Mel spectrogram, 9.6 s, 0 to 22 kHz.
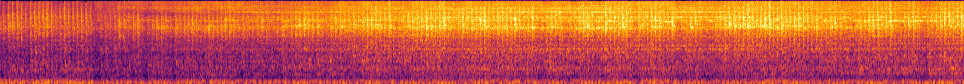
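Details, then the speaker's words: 1982 Ford V8, cold idle after fitting a fuel pressure regulator (now about 6.5–7 psi, previously 9.5 psi with black smoke and hard lope): deep rumble with only a mild slow lope, no stumbling; idle settled and acceptably smooth. "hey guys island there i know it's a little idle but that's because it's cold"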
